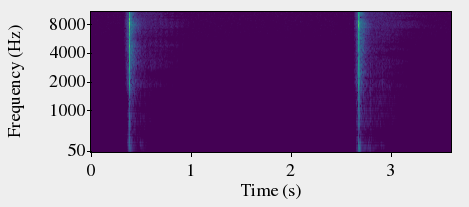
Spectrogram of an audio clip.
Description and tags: SMALL SIZE TOGGLE SWITCH
A small toggle switch, on and off.
switches, click, toggle, electricity, switch, domesticclunk, small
